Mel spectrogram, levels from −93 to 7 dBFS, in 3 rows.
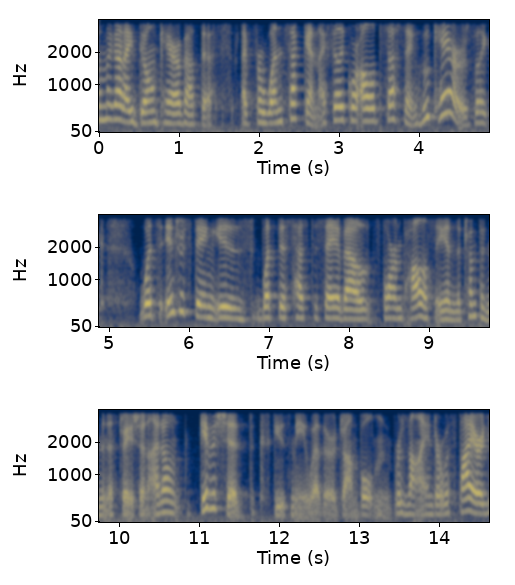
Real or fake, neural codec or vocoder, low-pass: real; none; 3.6 kHz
